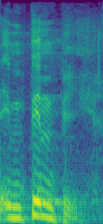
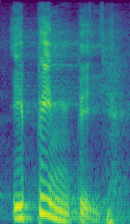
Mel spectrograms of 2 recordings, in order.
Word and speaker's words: impimpi: would call him an impimpi and but i didn't pronounce that word correctly and i i pronounced i said ipimpi which sounds the same hey empi so any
